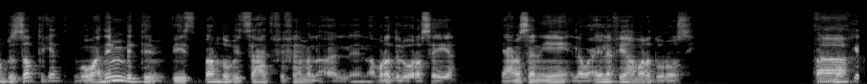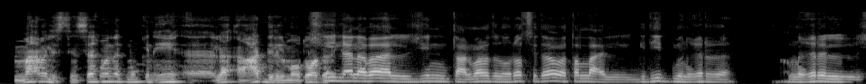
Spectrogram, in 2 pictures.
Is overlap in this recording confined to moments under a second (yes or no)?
yes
